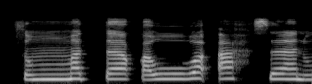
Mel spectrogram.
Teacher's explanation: पहले वाले वाव को हम स्किप कर दिए, नेक्स्ट वाले वाव को हम पढ़ रहे हैं क्योंकि यहाँ पे हो रहा है मिसलाइन ताम वाला इदगाम। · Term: इदगाम ताम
